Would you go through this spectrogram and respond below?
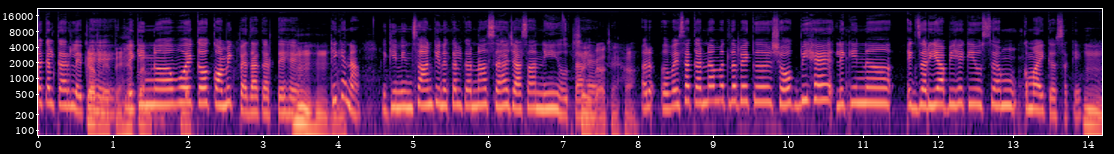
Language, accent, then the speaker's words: Hindi; Mumbai, Maharashtra, India; मैं बॉम्बे से हूँ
